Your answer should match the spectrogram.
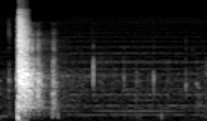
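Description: A loud, sharp impact of a football struck hard right by the goal, ringing briefly with a smaller knock just after, over faint background music.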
